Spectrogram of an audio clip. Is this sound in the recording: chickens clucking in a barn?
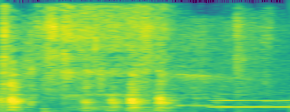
yes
